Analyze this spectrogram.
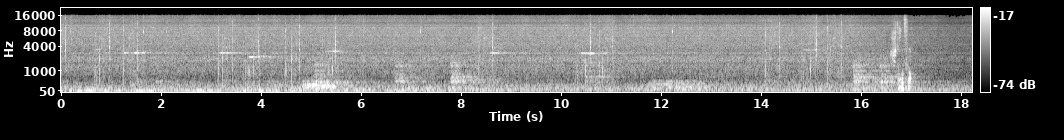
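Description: Metal discs grind and click as they turn.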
